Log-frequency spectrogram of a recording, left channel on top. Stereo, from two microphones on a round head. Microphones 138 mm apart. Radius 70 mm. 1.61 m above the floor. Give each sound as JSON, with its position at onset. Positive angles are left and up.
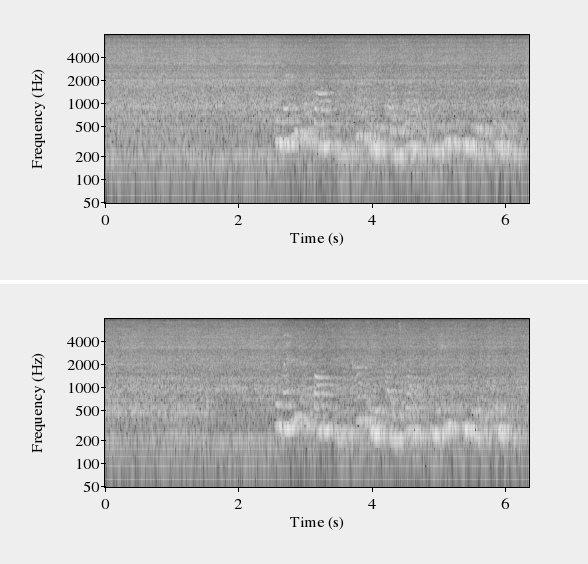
{"t": 0.0, "sound": "running water", "side_deg": 70, "distance_m": 3.5}
{"t": 2.5, "sound": "a woman speaking", "side_deg": -35, "distance_m": 4.5}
